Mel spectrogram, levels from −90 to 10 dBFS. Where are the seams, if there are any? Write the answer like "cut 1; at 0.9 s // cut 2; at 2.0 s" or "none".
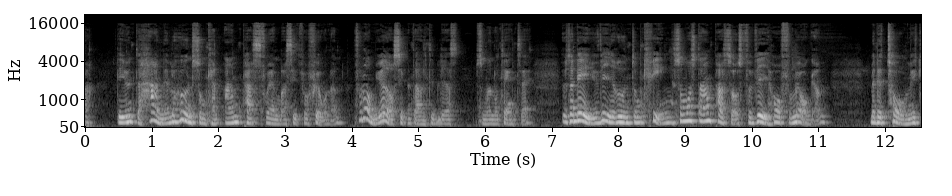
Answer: cut 1; at 2.6 s // cut 2; at 4.8 s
